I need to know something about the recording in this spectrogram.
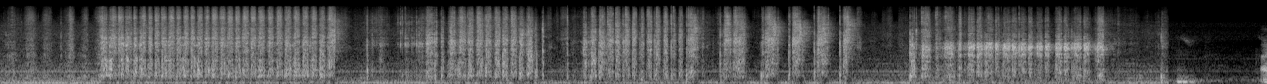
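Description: Sandpaper scrapes rapidly against metal.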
